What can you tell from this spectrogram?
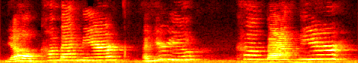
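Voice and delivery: high playful call; high-pitched beckoning. Pretend. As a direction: call the bird back in a high voice. Calling birds back in rhyme.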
